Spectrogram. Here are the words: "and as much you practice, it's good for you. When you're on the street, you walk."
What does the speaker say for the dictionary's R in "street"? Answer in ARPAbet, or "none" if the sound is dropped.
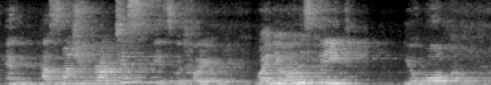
none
